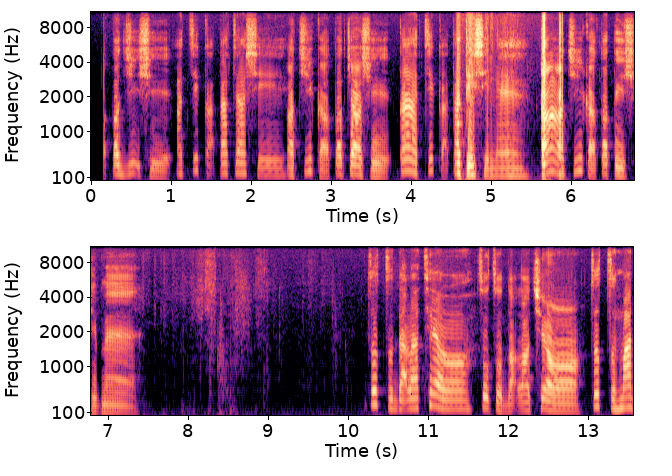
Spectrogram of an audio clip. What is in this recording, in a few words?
Black Lahu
